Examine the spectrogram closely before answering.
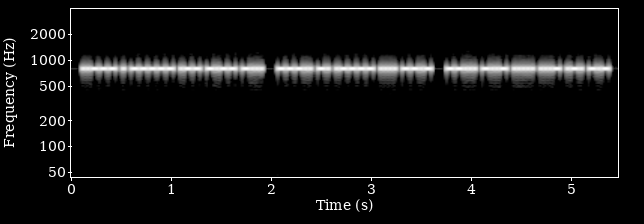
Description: Morse code, heard as a keyed tone, about 56 wpm, 800 Hz. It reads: 2E0WYB 8N1HQ 7X5VRK
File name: Audio practica CW / qrq-tx-54 2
